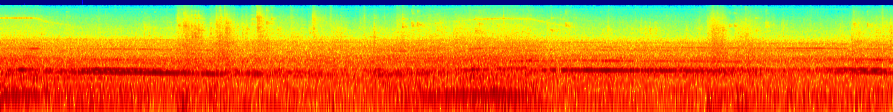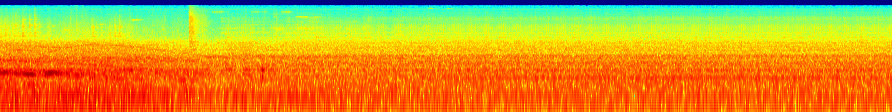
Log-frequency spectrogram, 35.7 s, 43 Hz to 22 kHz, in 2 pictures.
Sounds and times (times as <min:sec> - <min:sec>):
Bus: 0:00.0 - 0:35.7.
